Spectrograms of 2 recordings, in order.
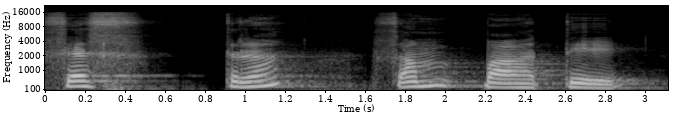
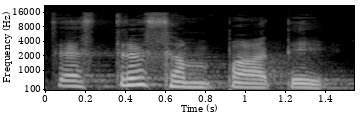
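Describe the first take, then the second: First: శస్త్ర సంపాతే slowly, piece by piece with pauses; split-up pronunciation. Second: Said in the usual way. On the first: Shown as a demonstration. Teacher drilling hard words, శస్త్ర సంపాతే slow and split. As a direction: break శస్త్ర సంపాతే into slow separate syllables. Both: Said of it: "కష్టమైన పదాలు పలుకుదాం".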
